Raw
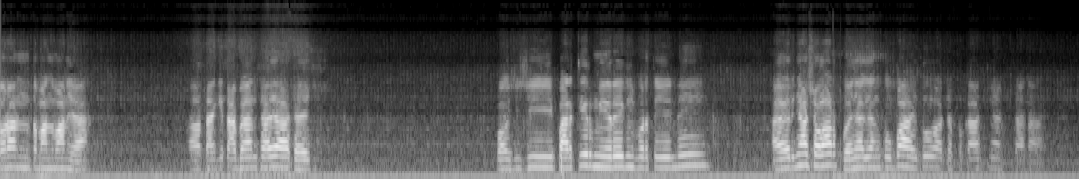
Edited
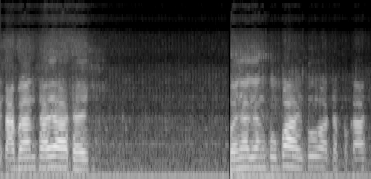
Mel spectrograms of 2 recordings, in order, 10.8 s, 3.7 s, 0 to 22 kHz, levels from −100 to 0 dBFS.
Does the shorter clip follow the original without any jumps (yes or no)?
no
